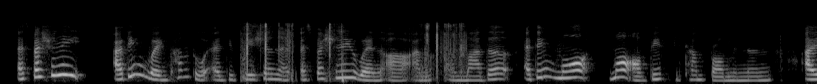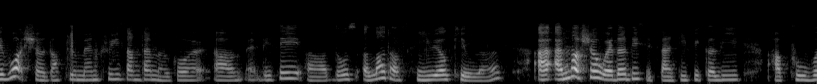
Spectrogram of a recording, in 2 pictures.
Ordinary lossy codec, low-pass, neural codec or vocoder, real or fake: Opus, 16 kbps; 7.2 kHz; none; real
